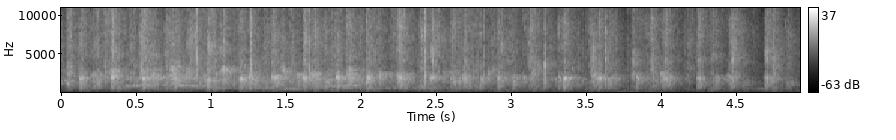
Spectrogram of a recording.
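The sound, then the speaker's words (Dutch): Audience applause at a magazine launch presentation. Many hands clap in a dense, continuous patter that stays fairly loud for about five seconds, with slight swells and dips. “Applaus voor Tina, alsjeblieft.”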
